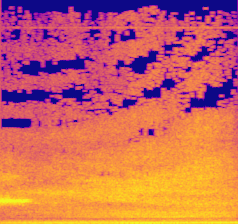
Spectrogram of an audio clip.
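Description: A car's tyres squealing in a skid, cutting off a fraction of a second in, then the car's engine and tyre noise as it speeds close past, with a rush of road noise building near the end.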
